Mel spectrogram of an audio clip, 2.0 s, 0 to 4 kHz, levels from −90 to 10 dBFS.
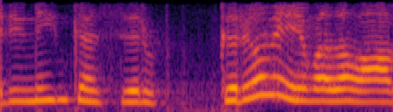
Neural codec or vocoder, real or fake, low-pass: codec, 16 kHz in and 24 kHz out, 0.6 kbps, FocalCodec, streaming, 4096 codes; fake; 3.6 kHz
